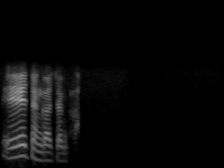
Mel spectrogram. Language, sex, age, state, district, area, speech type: Dogri, male, 30-45, Jammu and Kashmir, Reasi, rural, conversation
